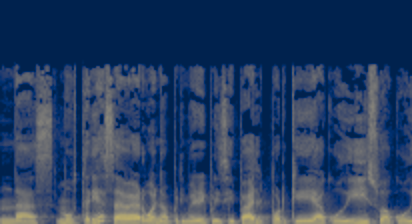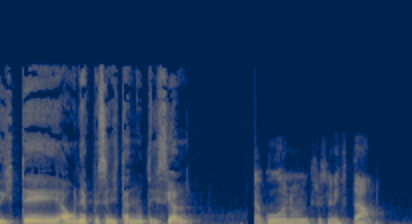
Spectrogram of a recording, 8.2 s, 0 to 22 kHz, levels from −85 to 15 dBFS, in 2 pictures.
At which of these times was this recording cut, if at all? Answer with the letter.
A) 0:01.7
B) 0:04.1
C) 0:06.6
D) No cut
D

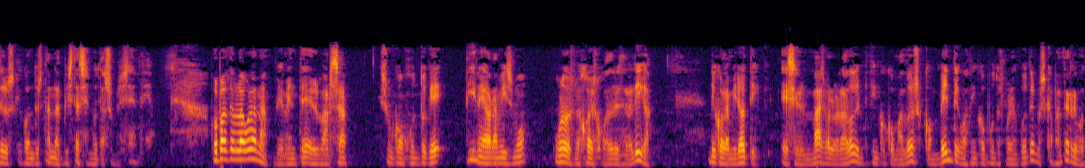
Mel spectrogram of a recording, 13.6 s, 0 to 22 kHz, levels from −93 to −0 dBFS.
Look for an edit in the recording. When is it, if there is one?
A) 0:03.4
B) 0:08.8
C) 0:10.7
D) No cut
A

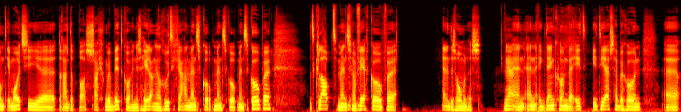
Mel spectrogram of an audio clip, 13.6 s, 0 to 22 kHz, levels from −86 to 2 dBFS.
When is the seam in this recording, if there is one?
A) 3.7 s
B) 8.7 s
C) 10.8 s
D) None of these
D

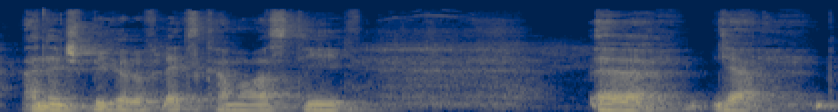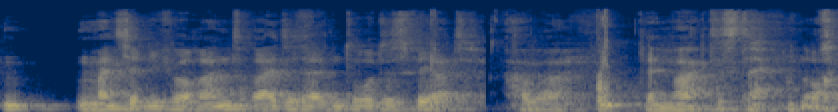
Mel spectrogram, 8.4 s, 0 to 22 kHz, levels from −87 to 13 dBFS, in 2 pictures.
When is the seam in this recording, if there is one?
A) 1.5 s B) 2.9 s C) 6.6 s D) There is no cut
C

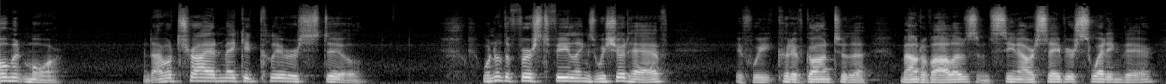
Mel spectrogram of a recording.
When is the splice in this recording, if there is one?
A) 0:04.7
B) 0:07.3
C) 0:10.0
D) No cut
A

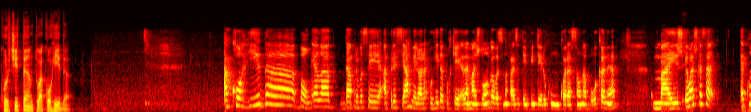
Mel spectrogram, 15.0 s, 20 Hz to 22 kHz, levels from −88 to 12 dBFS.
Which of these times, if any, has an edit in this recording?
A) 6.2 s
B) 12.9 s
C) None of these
A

